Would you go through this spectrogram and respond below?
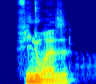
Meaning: female equivalent of Finnois
- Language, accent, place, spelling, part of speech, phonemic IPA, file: French, France, Lyon, Finnoise, noun, /fi.nwaz/, LL-Q150 (fra)-Finnoise.wav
